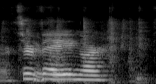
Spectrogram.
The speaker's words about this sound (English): Everybody's coming in to say hello. Goodbye. The dogs have just taken over.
